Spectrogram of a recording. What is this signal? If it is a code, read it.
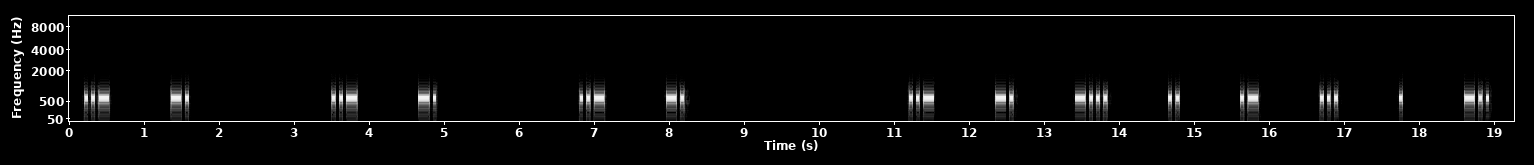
Morse code, heard as a keyed tone, about 25 wpm, spaced as for 9 wpm, 600 Hz. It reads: UN UN UN UNBIASED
